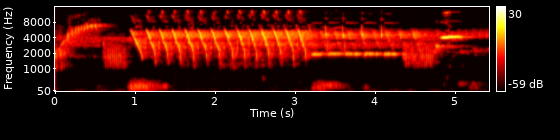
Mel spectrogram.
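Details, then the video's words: Singing canary delivering a rising whistled slide, then a fast, evenly spaced run of steep downward-sweeping notes, about fifteen in two seconds, ending in a sustained high trill and a brief bright note. "Wonderfull Canary Singing"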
